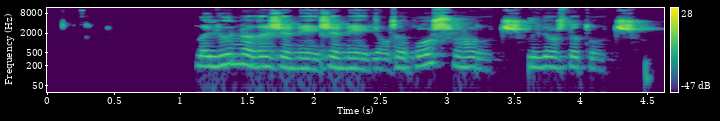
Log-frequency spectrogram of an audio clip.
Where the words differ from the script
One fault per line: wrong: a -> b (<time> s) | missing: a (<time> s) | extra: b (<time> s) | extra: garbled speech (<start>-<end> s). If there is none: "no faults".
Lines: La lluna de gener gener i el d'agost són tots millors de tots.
no faults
